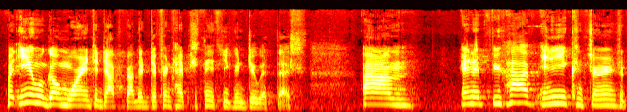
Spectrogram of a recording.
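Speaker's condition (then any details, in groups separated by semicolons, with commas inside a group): Deafness; uses American Sign Language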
